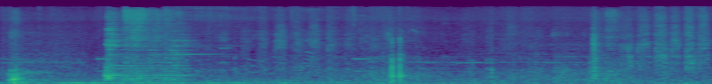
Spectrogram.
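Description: Pencils scratch softly on paper.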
